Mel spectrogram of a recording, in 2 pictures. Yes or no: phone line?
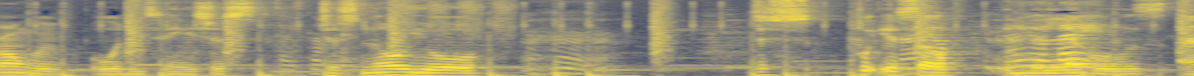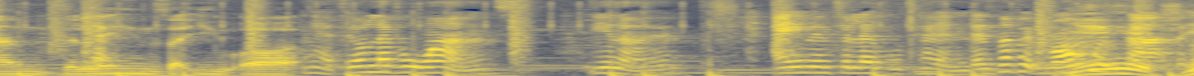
no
